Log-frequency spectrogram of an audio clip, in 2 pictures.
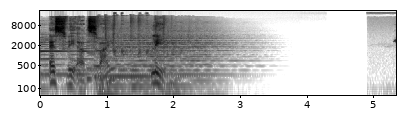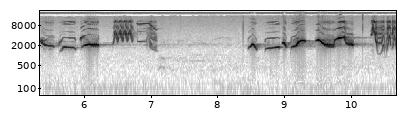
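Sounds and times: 
speech: 0.1 - 2.1
blackbird singing: 5.2 - 10.6.

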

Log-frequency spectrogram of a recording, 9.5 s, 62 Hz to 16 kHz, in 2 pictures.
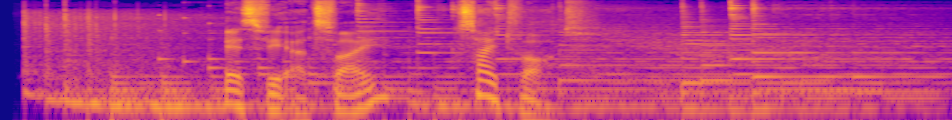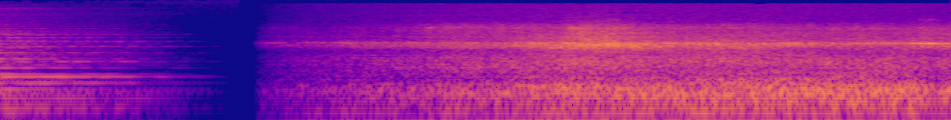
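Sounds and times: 
music: 0.1 - 5.8
speech: 1.1 - 3.1
white Boeing 747 with red side stripe throttling up and taking off on its first flight: 6.2 - 9.5.

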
